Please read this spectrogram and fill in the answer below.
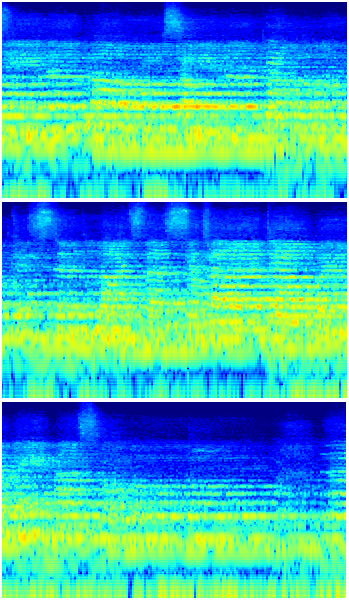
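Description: Choir singing sustained, shifting chords, with soft sibilant consonants now and then.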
